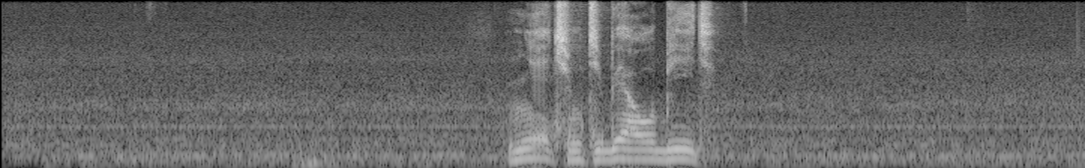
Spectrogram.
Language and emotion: Russian, angry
